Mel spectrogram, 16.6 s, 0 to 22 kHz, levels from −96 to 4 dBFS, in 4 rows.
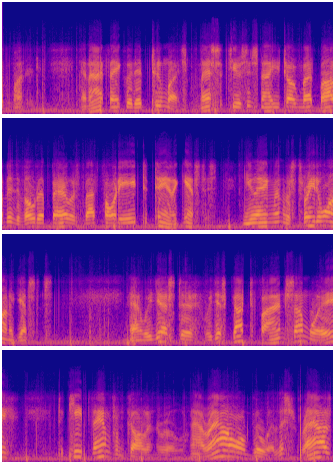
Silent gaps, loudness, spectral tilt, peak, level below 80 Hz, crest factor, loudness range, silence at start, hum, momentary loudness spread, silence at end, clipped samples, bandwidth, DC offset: none; -26 LUFS; -7 dB/octave; -8 dBFS; -56 dBFS; 18 dB; 3 LU; 0 s; none; 16 LU; 0 s; under 0.1%; 9.4 kHz; under 0.1%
